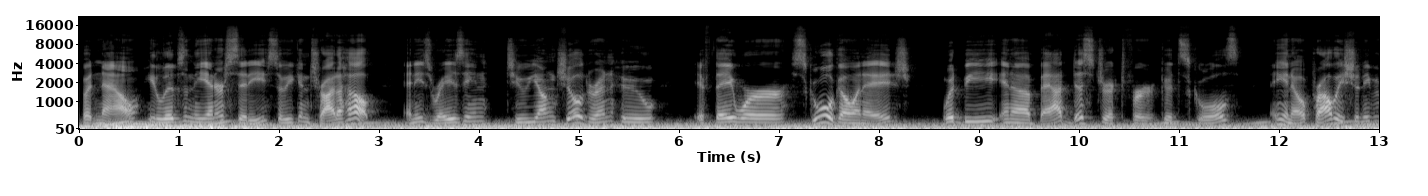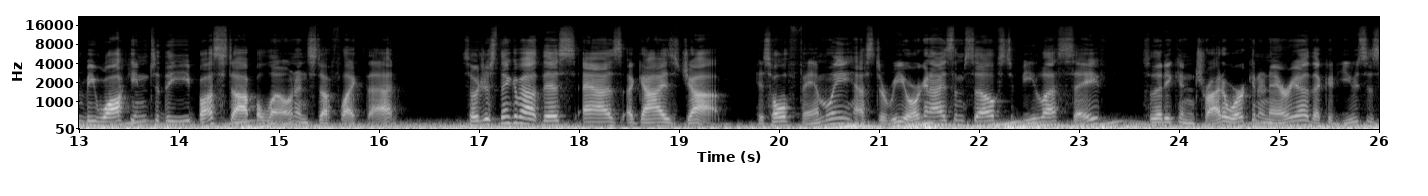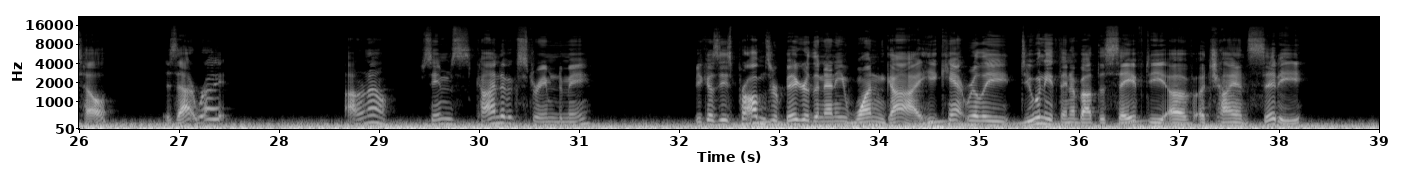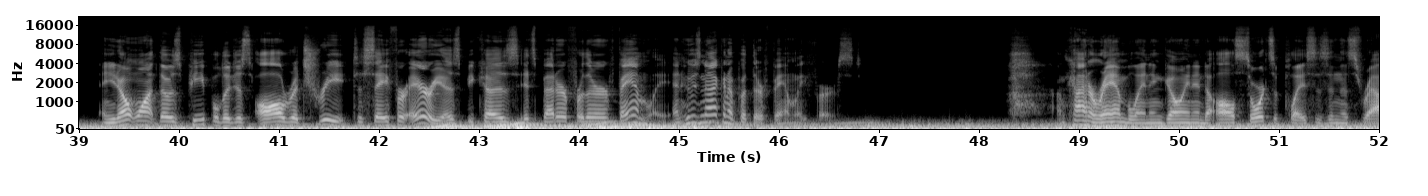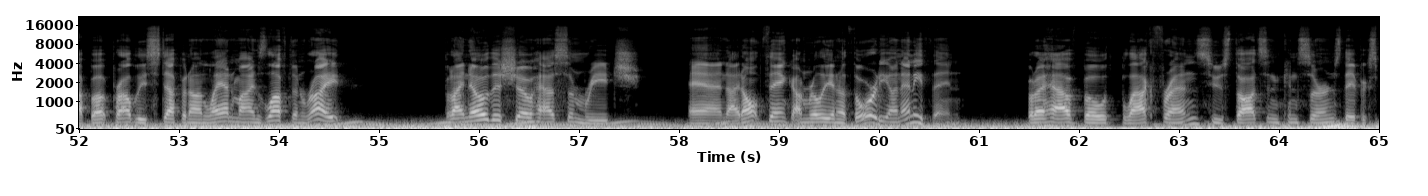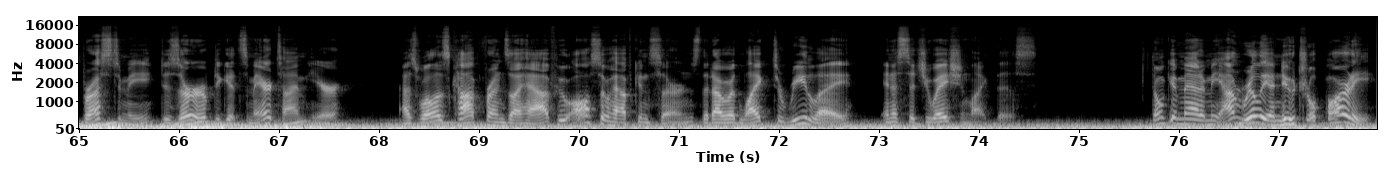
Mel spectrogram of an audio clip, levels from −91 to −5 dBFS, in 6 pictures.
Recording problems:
low rumble; noticeable; throughout; 10 dB below the speech

